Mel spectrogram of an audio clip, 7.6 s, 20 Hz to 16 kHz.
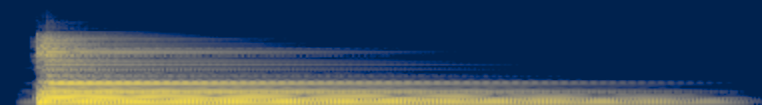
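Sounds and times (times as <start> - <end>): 
G7 tetrad chord: 0.4 - 6.3.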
